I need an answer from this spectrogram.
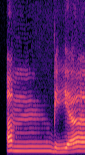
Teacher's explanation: आसानी से अदा करने के लिए नून साकना को मीम साकना में बदल देते हैं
